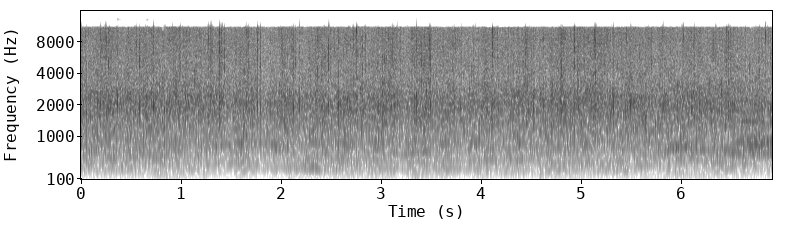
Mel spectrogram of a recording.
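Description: Large crowd applauding steadily, with music playing underneath, its low beat thumping about once every second and a quarter.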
